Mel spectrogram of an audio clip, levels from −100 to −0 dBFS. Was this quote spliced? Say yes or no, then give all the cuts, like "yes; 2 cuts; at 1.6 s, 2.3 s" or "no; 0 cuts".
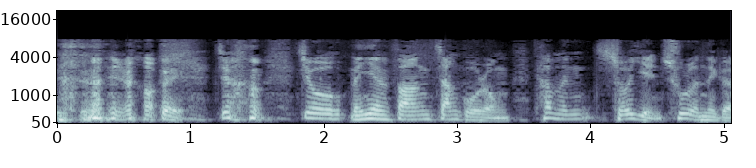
no; 0 cuts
